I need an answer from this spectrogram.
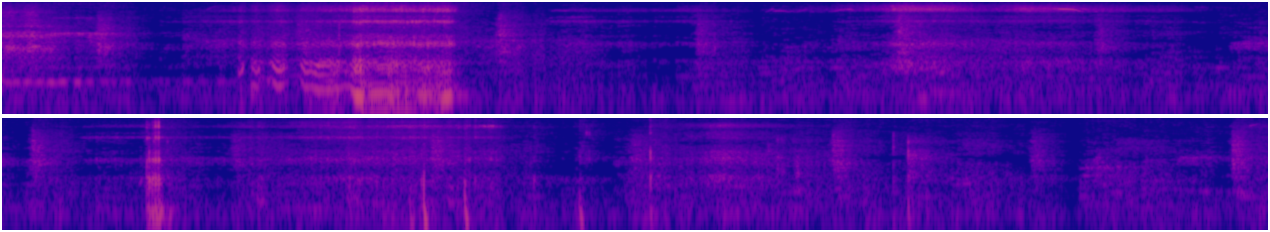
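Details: Lhasa Apso puppy named Chinku snoring while asleep: soft, low, rasping breaths repeating steadily, with a louder snorting burst near the second second, over a quiet indoor background.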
